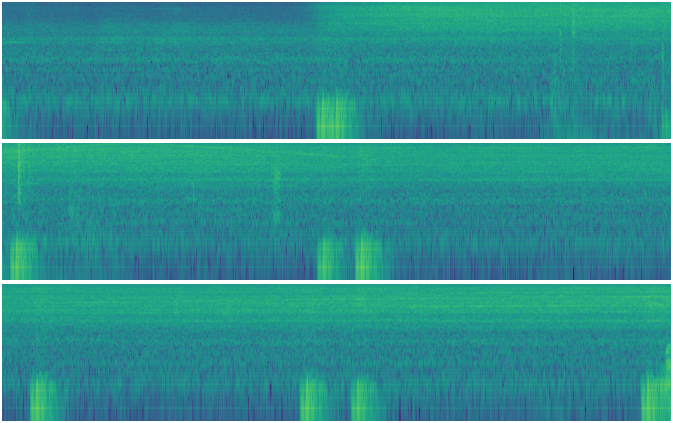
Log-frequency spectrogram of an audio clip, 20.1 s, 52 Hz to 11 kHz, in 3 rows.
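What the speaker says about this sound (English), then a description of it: "Okay, start engine number 2." In a flight simulator game, jet engine number two spools up from rest into a steady, rising background roar, with faint clicks and thumps scattered over it.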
